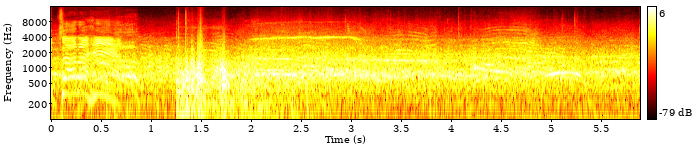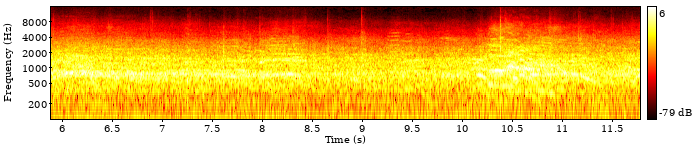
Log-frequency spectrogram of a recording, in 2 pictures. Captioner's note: crowd cheering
